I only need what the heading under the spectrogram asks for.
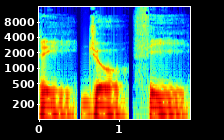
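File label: "rijothi", concatenated syllables; Affixing experiment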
